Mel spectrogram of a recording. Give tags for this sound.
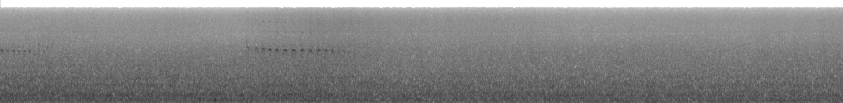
ave bird mar ocean pajaro sea

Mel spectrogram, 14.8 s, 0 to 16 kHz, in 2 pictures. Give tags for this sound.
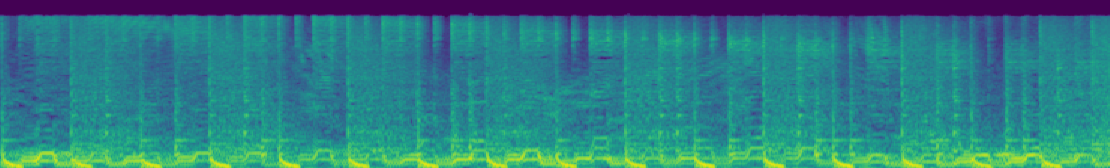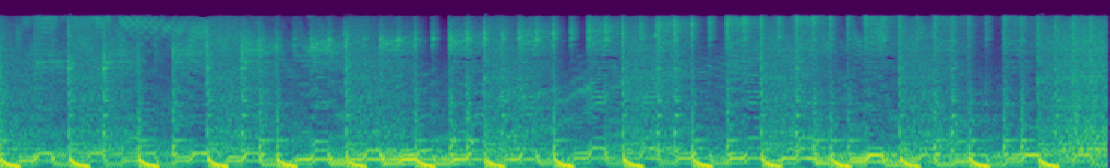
130bpm techno bongo trance

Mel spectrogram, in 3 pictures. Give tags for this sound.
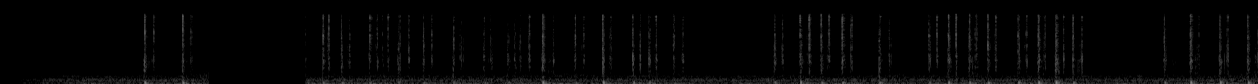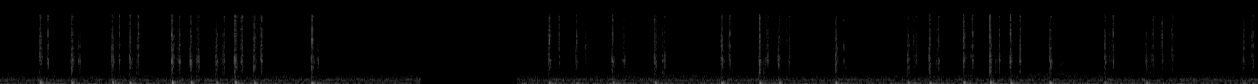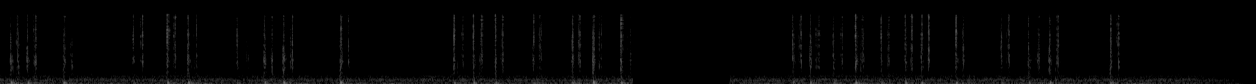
field-recording foley mic microphone movement percussive rustle sound-design transient

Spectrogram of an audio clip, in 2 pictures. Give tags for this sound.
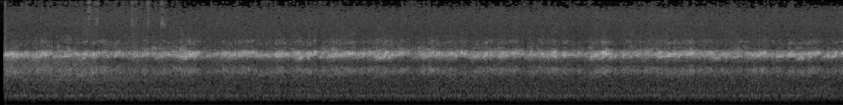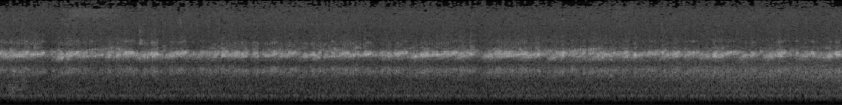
croak nature frog frogs creek

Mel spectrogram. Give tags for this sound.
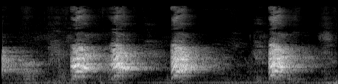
barking dog small terrier yorkshire

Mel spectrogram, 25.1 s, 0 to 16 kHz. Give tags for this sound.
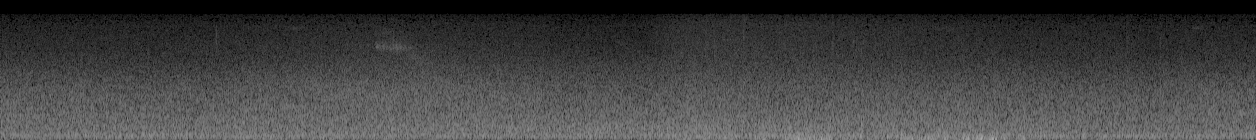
field birds recording forest wind zoom loop stereo h5

